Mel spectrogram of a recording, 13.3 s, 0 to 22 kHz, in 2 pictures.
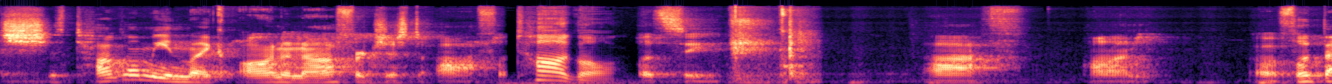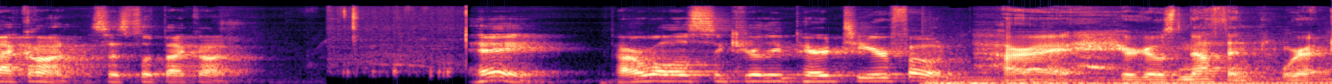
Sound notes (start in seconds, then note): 2.6 voiceover; 3.7 switch clicking; 8.9 app whirring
